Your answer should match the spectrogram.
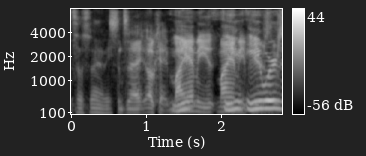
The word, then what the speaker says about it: Ewers: Ewers, is that how you pronounce it? Quinn Ewers. Yeah, it was quarterback for Texas last year.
